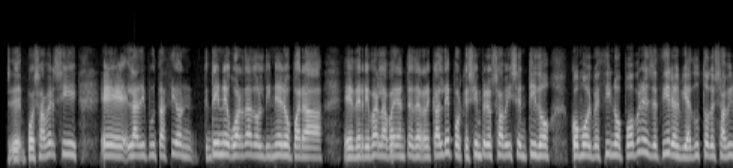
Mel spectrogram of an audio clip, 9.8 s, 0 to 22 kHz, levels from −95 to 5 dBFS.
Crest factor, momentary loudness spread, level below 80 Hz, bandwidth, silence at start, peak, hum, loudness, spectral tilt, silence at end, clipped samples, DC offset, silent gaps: 18 dB; 5 LU; -80 dBFS; 8 kHz; 0.1 s; -8 dBFS; none; -24 LUFS; -4 dB/octave; 0 s; under 0.1%; under 0.1%; none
